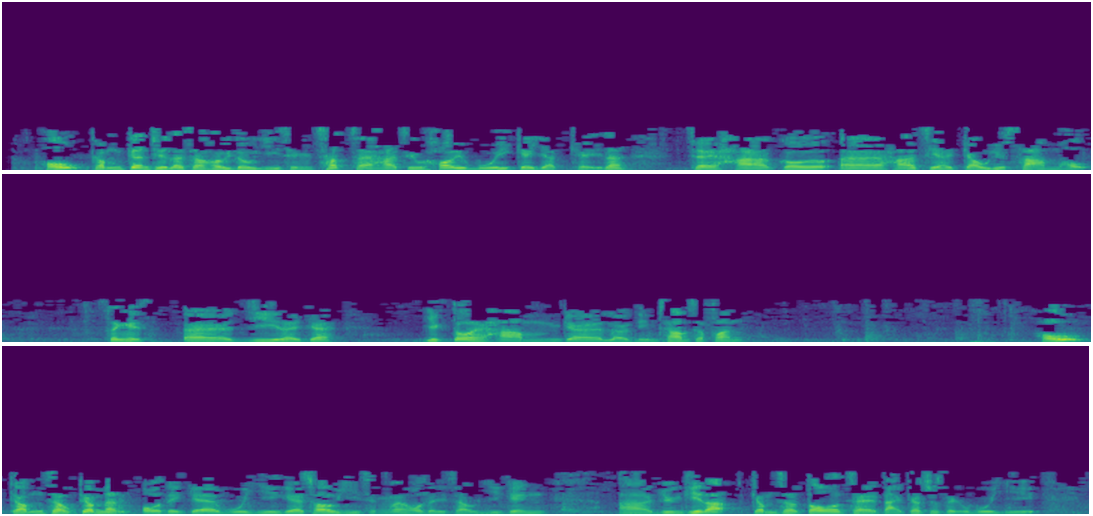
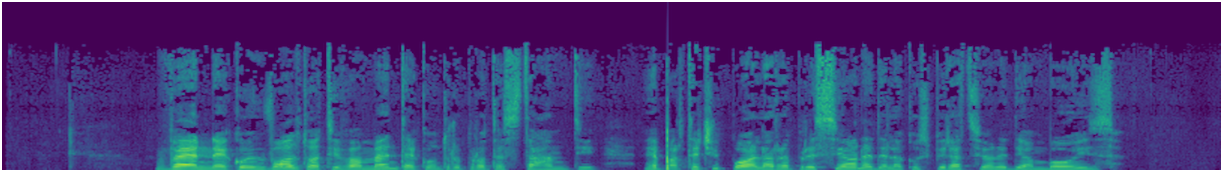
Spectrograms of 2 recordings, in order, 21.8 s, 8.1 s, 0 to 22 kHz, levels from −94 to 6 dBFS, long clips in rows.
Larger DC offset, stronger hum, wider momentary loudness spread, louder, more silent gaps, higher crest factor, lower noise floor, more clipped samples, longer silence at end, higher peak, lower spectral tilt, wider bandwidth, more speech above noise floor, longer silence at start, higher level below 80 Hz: neither; neither; second, 11 LU vs 14 LU; first, -21 LUFS vs -24 LUFS; neither; about the same, 22 dB vs 26 dB; second, -52 dBFS vs -65 dBFS; neither; second, 0.25 s vs 0.7 s; about the same, 0 dBFS vs 0 dBFS; first, -10 dB/octave vs -2 dB/octave; second, 5.8 kHz vs 17 kHz; second, 31 dB vs 41 dB; second, 0.25 s vs 1.05 s; first, -58 dBFS vs -72 dBFS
